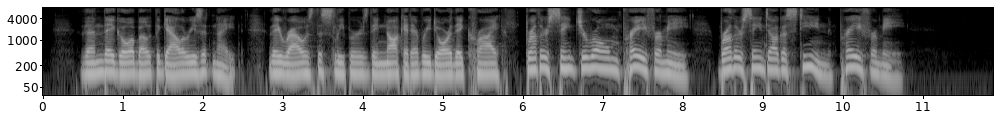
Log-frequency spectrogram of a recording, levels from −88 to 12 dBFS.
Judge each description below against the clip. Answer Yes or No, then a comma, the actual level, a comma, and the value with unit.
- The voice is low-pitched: Yes, low, 120 Hz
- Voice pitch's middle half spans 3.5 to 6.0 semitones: Yes, average, 4.6 semitones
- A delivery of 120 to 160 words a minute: Yes, average, 145 wpm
